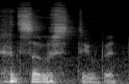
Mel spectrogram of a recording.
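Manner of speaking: said through a laugh; amused, laughing disbelief. Real, not acted. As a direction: crack up while commenting. Laughs at the absurd scene.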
